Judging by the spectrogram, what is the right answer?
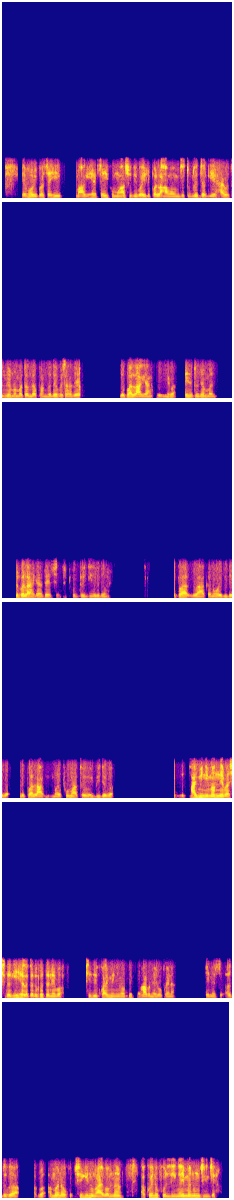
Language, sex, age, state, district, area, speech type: Manipuri, male, 30-45, Manipur, Kangpokpi, urban, conversation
